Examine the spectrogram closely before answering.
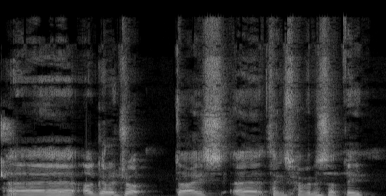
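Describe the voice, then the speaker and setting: A man's voice: medium pitch, steady tone, darkish tone, a little hiss or hum. A man speaking hesitantly, with many fillers and restarts, as a guest in a live stream chat. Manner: hesitant, halting.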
